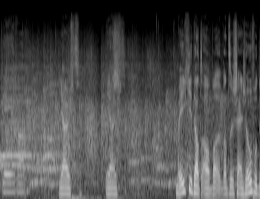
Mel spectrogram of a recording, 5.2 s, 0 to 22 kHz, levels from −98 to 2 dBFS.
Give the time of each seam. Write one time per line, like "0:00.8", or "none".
0:03.5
